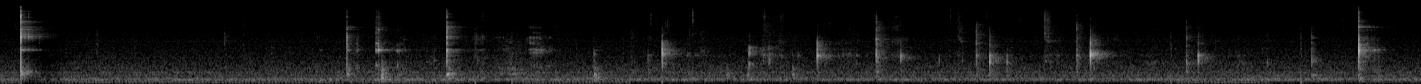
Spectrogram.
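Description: A metal spoon clinking and scraping against a measuring cup and a glass mason jar while sticky sourdough starter is spooned out and poured. Irregular taps and clicks, with a sharp knock just after the start and another near the end.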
